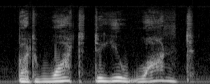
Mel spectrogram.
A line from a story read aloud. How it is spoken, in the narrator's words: He begged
